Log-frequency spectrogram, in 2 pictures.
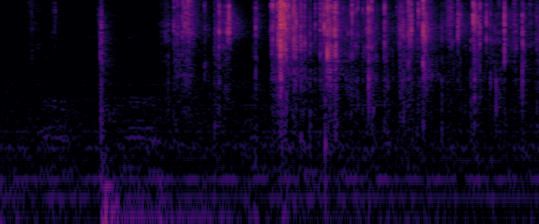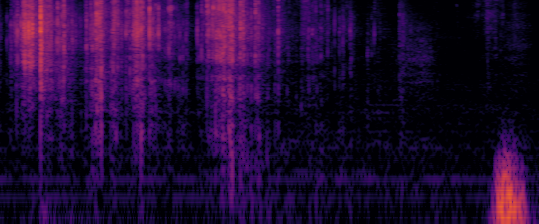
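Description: A foil baseball-card pack wrapper being torn open and crinkled by gloved hands: soft crackling with three louder rustling bursts spread over a few seconds.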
